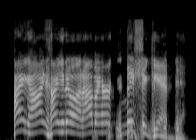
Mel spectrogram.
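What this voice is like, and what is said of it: Nasal Michigan accent. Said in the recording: “the Michigan accent ... I'm talking through my nose”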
